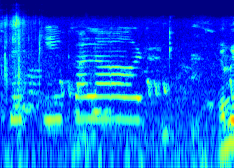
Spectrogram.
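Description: A child's voice calling in a held, sung tone, the longest note lasting about a second in the middle, with shorter sung sounds before it.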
